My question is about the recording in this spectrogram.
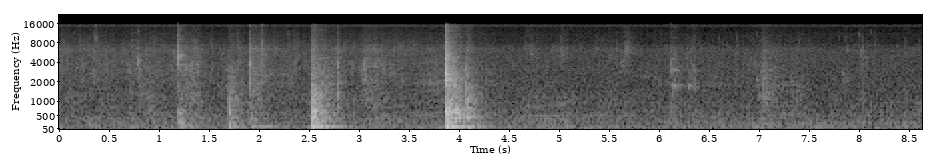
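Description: Serving spoon knocking and scraping against a frying pan and a glass bowl as casserole is dished out. A few sharp knocks come in the first four seconds, the loudest about four seconds in, followed by fainter clinks.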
